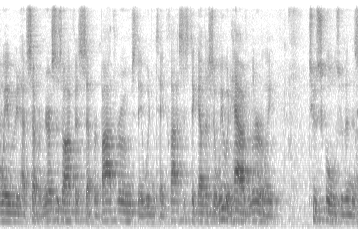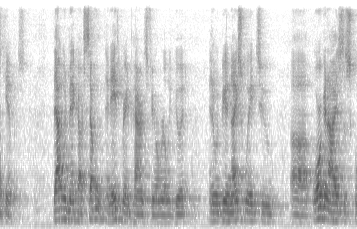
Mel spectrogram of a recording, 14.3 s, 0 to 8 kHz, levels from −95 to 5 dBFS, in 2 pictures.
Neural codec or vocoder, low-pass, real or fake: none; 7.2 kHz; real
